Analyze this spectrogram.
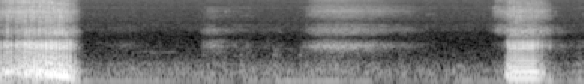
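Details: Snoring during sleep: two harsh, snorting snores about six seconds apart, with softer breathing between them.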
